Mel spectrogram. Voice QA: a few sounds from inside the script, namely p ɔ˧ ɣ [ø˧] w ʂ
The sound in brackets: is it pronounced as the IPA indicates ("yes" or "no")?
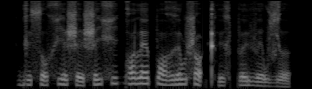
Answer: no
